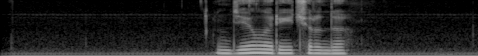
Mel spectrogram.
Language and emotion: Russian, neutral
